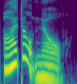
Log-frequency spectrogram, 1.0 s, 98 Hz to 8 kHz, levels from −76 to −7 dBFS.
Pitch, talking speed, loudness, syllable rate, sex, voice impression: 200 Hz, 175 wpm, -17 LUFS, 3.9 syllables/s, female, feminine, slightly middle-aged, tensed, powerful, soft, clear, intellectual, calm, reassuring, elegant, lively, slightly sharp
